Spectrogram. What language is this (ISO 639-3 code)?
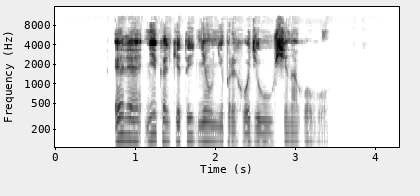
bel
